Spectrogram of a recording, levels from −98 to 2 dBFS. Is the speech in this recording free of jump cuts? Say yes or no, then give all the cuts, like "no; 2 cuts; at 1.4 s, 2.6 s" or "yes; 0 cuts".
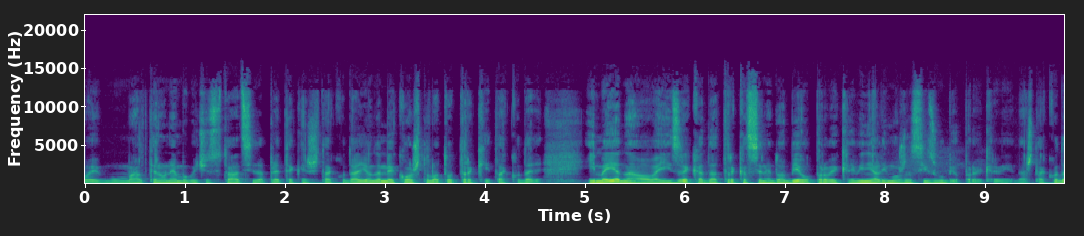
yes; 0 cuts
